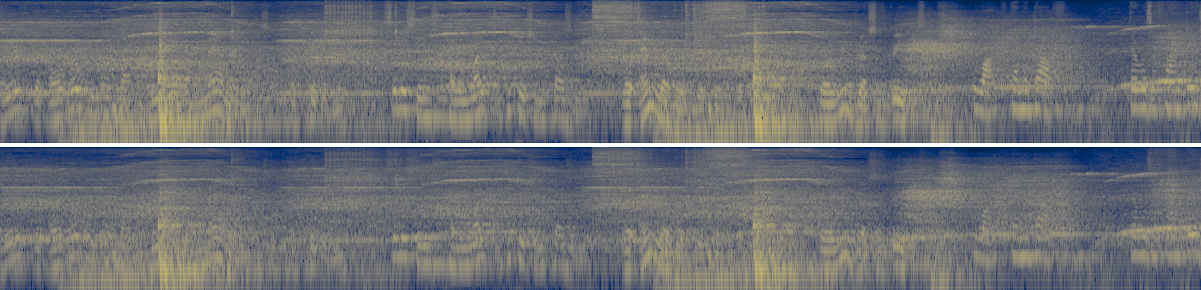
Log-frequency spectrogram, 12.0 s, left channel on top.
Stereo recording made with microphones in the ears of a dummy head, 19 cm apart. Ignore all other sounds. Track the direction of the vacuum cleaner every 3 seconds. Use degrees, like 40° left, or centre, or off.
60° left, 50° left, 20° left, 20° right.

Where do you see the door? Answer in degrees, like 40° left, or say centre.
50° left.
